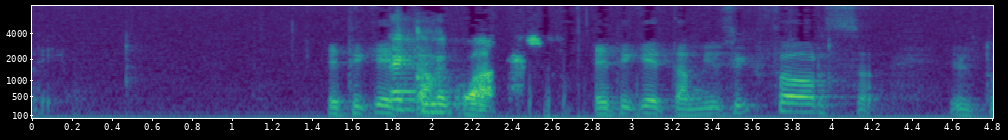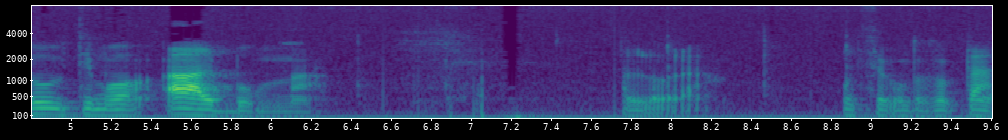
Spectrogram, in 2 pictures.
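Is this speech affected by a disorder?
No.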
